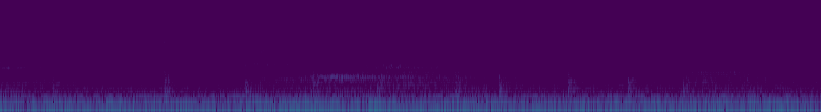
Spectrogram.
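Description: Footsteps clank on a metal grating floor.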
